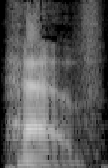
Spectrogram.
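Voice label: "have", English pronunciation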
